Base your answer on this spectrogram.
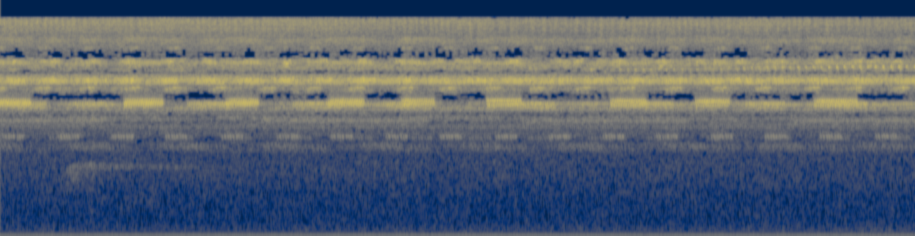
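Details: Evening crickets in a peaceful park, a layered high-pitched chorus with rhythmic pulsing chirps and a steady shrill background trill, no other clear sounds.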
